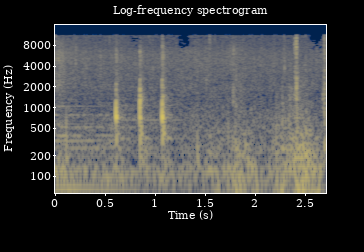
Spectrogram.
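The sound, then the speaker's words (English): Three quick, evenly spaced, sharp knocks on a door, followed by a low background rumble with no voices. “This is the one knock I dread, and it never gets easier.”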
